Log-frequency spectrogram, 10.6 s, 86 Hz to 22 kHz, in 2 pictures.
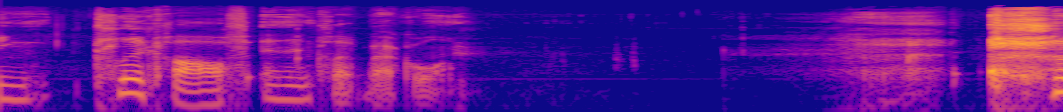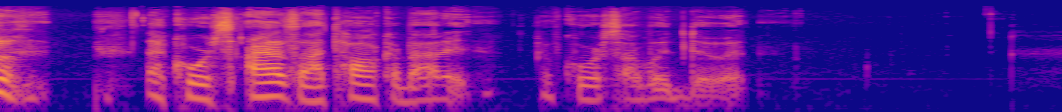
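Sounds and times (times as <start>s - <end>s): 
speech: 0.0s - 2.4s, 5.0s - 9.2s
drawn-in raspy breath: 3.7s - 4.8s, 10.4s - 10.6s
person coughing: 4.4s - 6.0s.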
